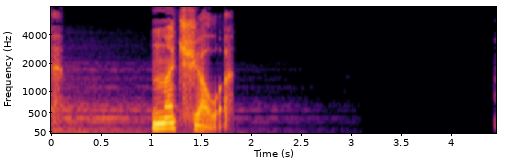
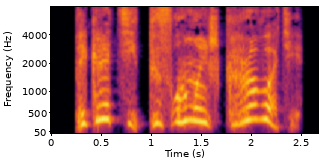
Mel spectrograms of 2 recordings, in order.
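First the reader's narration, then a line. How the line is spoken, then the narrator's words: Hissed. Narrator (Russian): прошипел Адени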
